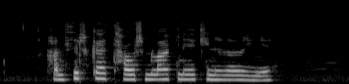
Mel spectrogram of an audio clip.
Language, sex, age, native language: Icelandic, female, 15, Icelandic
